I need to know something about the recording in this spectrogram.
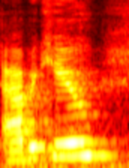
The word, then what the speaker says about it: Abiquiu: So today we are going to be creating my finished Abiquiu. That's how you say it.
